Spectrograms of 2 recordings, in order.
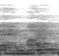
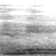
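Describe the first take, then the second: First: The second vowel sounds like 'eye'. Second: The second vowel sounds like 'ee'. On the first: "इसको एमाइन बोलो" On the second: "या एमीन बोलो, दोनों pronunciation होते हैं"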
